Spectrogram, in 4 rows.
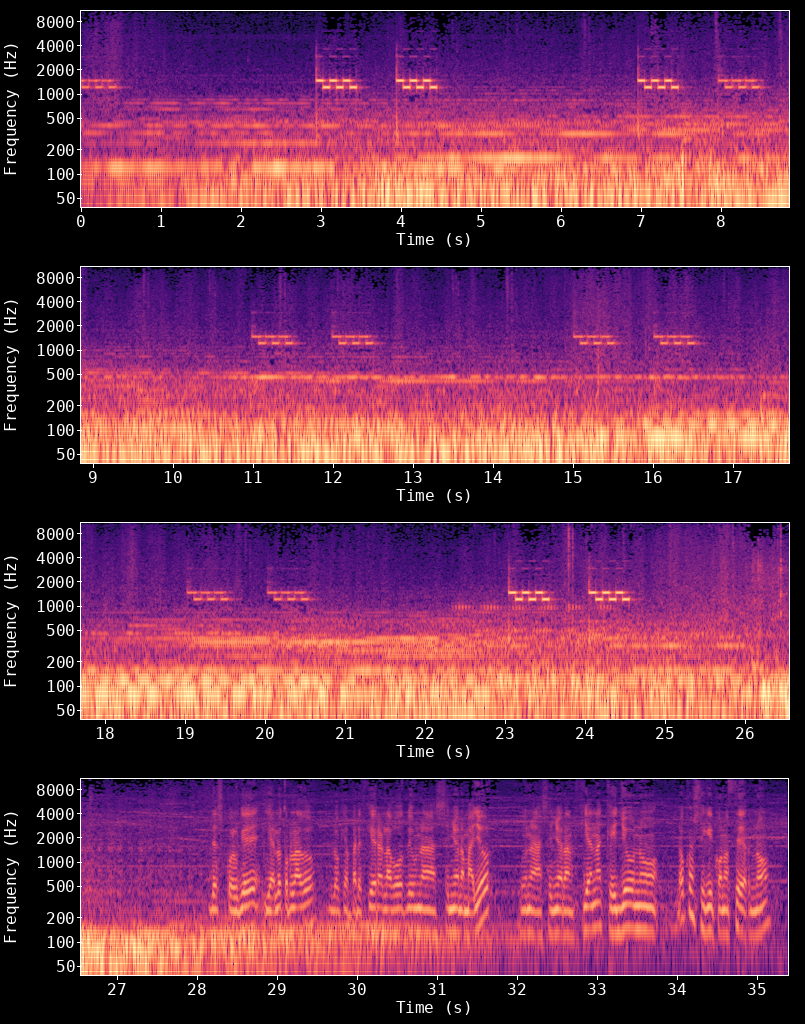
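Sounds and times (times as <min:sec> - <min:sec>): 
steady low rumble: 0:00.0 - 0:34.0
telephone ringing in a double-burst pattern: 0:03.0 - 0:04.5, 0:07.0 - 0:08.6, 0:11.0 - 0:12.6, 0:19.0 - 0:20.7, 0:23.1 - 0:24.6
speech: 0:28.6 - 0:35.3.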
